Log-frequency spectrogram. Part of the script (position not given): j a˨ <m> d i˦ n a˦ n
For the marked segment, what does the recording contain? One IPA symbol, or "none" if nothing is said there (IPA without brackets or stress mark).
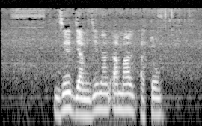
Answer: m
